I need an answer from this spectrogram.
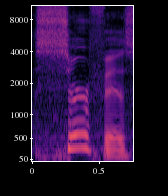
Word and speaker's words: Surfaice: And if you're listening it's surface but it's spelled AI. So s u r f a i c e is the tool.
